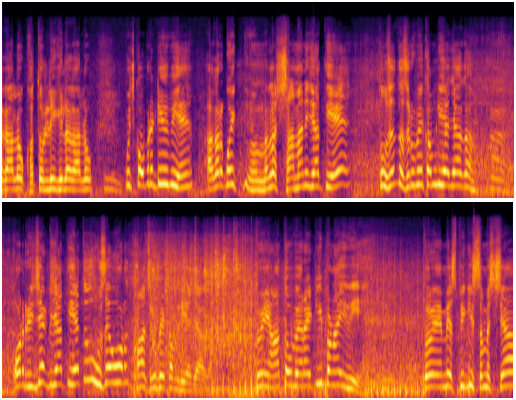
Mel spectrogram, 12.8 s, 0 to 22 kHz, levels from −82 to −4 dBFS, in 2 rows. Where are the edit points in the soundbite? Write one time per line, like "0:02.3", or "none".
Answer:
0:02.4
